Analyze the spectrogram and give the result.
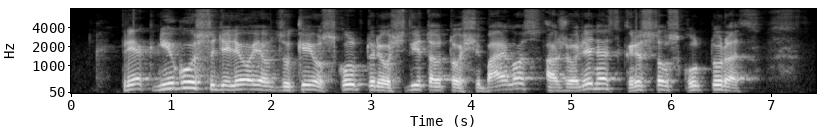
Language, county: Lithuanian, Kaunas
